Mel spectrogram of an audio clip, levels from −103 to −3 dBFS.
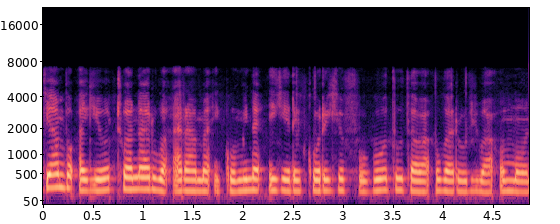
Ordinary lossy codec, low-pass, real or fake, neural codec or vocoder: none; 7.2 kHz; fake; codec, 16 kHz, 16 kbps, FreqCodec, smaller model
